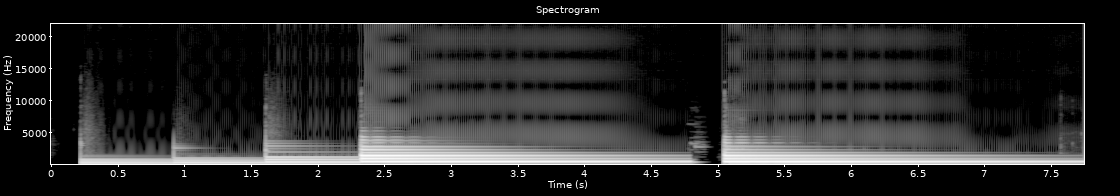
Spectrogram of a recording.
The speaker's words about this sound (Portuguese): E a tétrade ainda partindo da mesma tônica, de sétima dominante.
